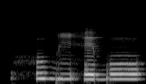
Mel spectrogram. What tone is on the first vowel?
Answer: high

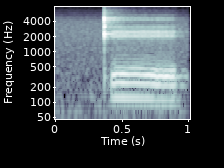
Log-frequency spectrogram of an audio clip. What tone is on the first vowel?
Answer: low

